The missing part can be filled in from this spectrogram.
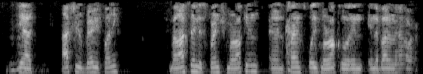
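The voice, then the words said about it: Slight foreign accent. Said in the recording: “you have a little accent, a little bit.”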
